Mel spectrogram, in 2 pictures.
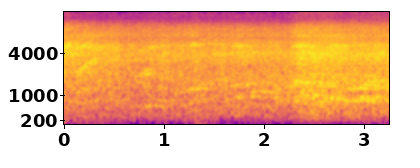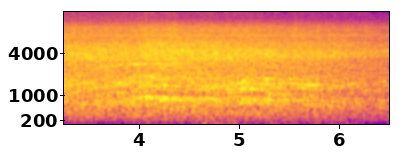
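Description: Faint crowd murmur with scattered distant voices.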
